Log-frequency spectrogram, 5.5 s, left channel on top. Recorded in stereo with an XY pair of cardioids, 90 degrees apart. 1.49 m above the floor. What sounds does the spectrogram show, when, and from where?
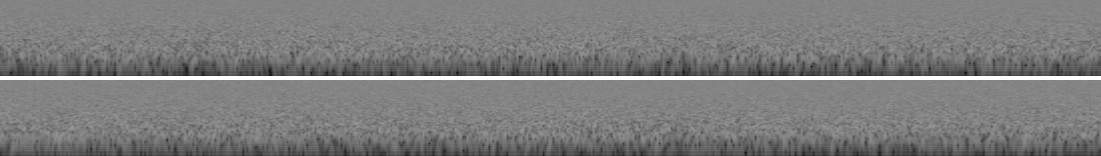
Only background noise.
